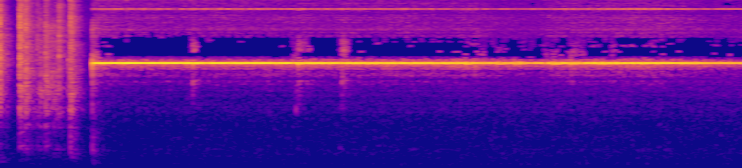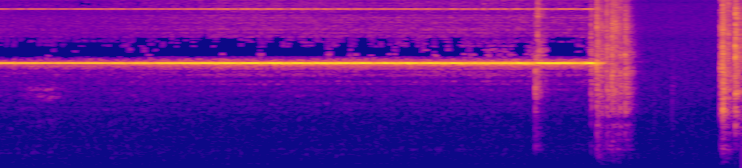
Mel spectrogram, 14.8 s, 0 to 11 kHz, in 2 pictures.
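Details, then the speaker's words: Pioneer CT-W205R 1990s auto-reverse double cassette deck during service: steady pure 3 kHz test tone about twelve seconds with slight level wander while head azimuth is set for highest pitch; appears nearly set already. "and as you can hear what i'm doing is i'm listening for that tone to be as high pitched as possible and at the moment i'm doing it on 3 k"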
